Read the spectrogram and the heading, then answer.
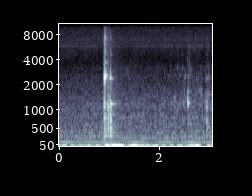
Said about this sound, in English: Here, have one more bite of this and I'll pour you some juice. Good. Okay. Now I'm going to pour you some juice.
